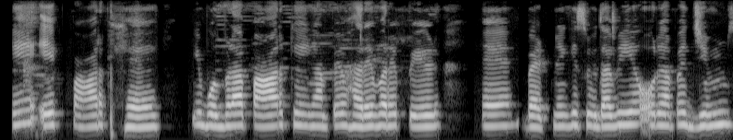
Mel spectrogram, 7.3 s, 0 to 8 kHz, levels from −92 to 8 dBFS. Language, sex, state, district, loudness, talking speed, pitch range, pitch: Hindi, female, Rajasthan, Jaipur, -18 LUFS, 190 wpm, 200-220 Hz, 210 Hz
